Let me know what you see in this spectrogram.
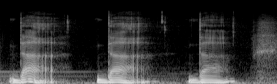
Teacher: If you wanted to make a duh sound, a D, then you'd bring an additional energy, which is your voice. You start voicing as you tap at the same time. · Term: D sound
